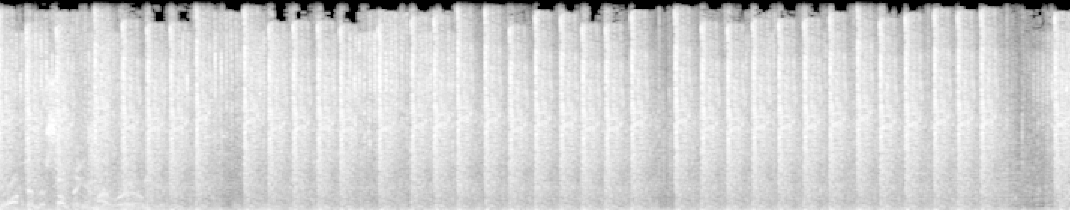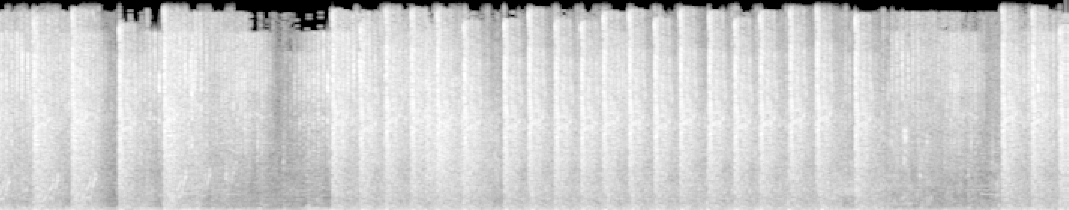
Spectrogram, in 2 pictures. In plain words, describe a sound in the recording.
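A gun fires in fast, steady bursts of shots.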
